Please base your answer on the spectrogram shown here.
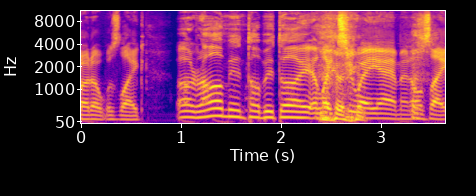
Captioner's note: speaking Japanese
